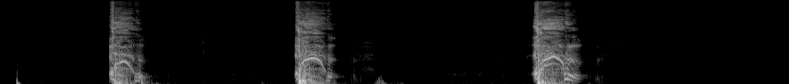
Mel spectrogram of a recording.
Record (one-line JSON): {"three_cough_length": "7.9 s", "three_cough_amplitude": 32768, "three_cough_signal_mean_std_ratio": 0.27, "survey_phase": "beta (2021-08-13 to 2022-03-07)", "age": "45-64", "gender": "Male", "wearing_mask": "No", "symptom_cough_any": true, "symptom_new_continuous_cough": true, "symptom_sore_throat": true, "symptom_fatigue": true, "symptom_fever_high_temperature": true, "symptom_headache": true, "symptom_onset": "3 days", "smoker_status": "Never smoked", "respiratory_condition_asthma": false, "respiratory_condition_other": false, "recruitment_source": "Test and Trace", "submission_delay": "2 days", "covid_test_result": "Positive", "covid_test_method": "RT-qPCR", "covid_ct_value": 14.5, "covid_ct_gene": "S gene", "covid_ct_mean": 14.6, "covid_viral_load": "16000000 copies/ml", "covid_viral_load_category": "High viral load (>1M copies/ml)"}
